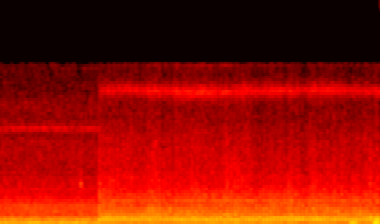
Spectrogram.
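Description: A helicopter rotor whirs outside.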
